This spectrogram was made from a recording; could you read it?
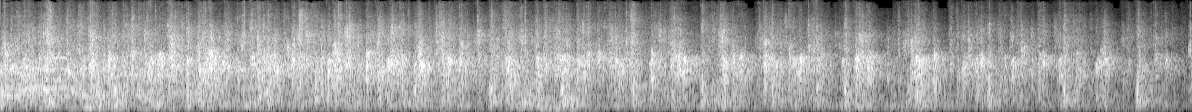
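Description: A crowd applauds steadily, dense overlapping claps forming a loud, bright wash that holds for several seconds and tapers only slightly toward the end.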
